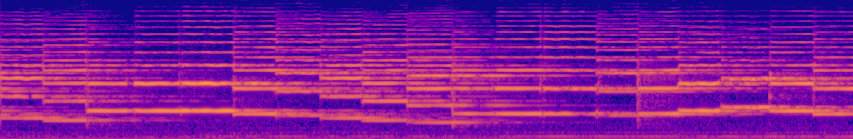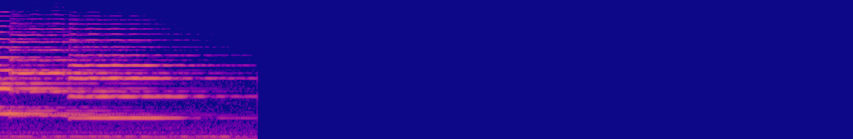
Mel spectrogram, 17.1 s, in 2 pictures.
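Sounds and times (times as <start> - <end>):
oboe: 0.0 - 11.1.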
